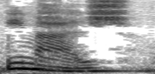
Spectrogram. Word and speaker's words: image: But listen, image. Here it's pronounced. Why? Because you have a vowel after it.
